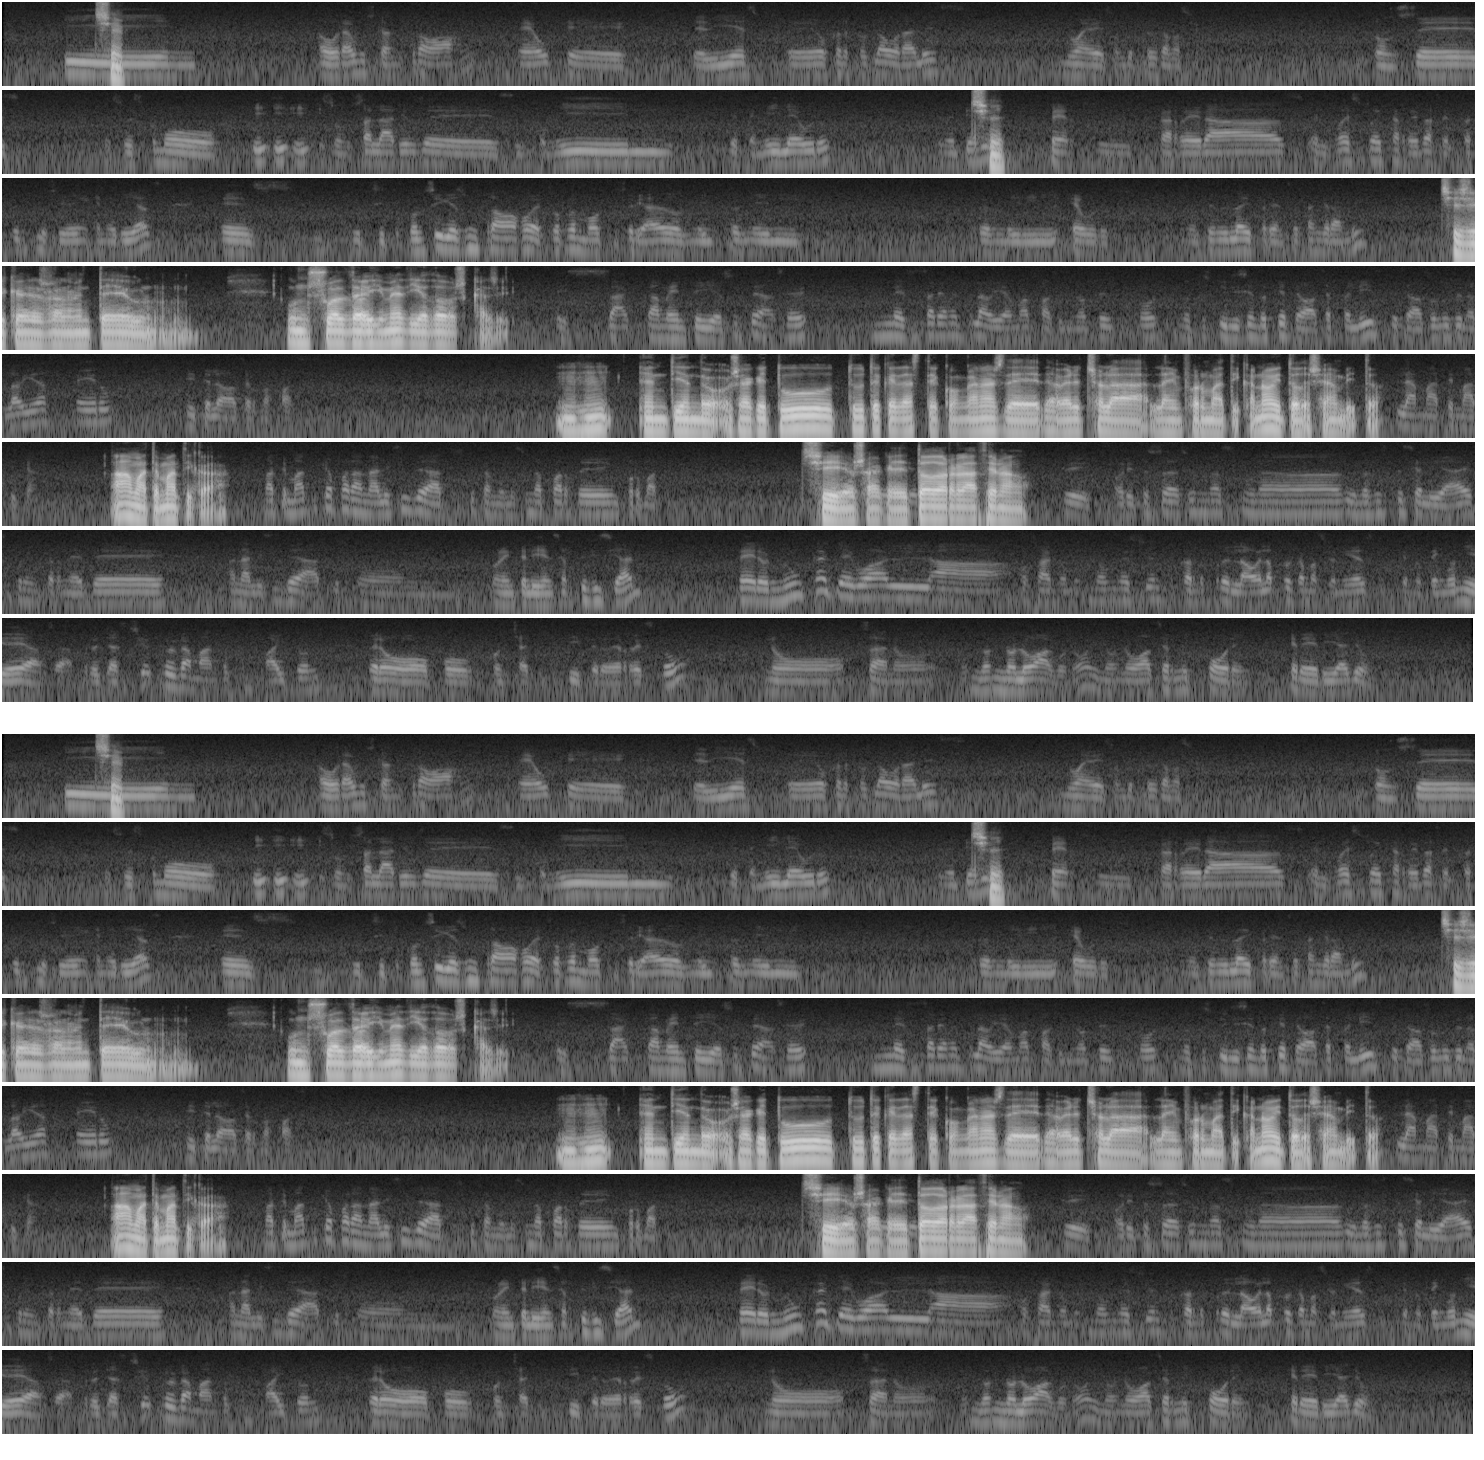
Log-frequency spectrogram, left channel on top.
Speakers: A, in the centre; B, on the left (about 60°).
A: Y,
B: sí,
A: Ahora buscando trabajo, veo que de diez eh, ofertas laborales, 9 son de programación. Entonces, eso es como, y, y- y- y son salarios de cinco mil, siete mil euros, ¿sí ¿me entiendes?
B: sí,
A: Versus carreras, el resto de carreras, el resto inclusive de ingenierías, es, tú- si tú consigues un trabajo de esos remotos, sería de dos mil, tres mil, tres mil euros. ¿Sí ¿Me entiendes la diferencia tan grande?
B: sí, sí, que es realmente un, un sueldo y medio, dos casi.
A: Exactamente, y eso te hace necesariamente la vida más fácil. No te, no no te estoy diciendo que te va a hacer feliz, que te va a solucionar la vida, pero sí te la va a hacer más fácil.
B: Ujú, Entiendo, o sea que tú, tú te quedaste con ganas de, de haber hecho la, la informática, ¿no? Y todo ese ámbito.
A: La matemática, matemática,
B: Ah, matemática.
A: matemática para análisis de datos, que también es una parte de informática.
B: Sí,
A: Ahora
B: o
A: estoy
B: sea que
A: haciendo,
B: todo relacionado.
A: sí, ahorita estoy haciendo unas, una- unas especialidades por internet de análisis de datos con, con inteligencia artificial pero nunca llego al, a, o sea, no, no, me estoy enfocando por el lado de la programación y eso porque no tengo ni idea, o sea, pero ya estoy programando con Python, pero po, con ChatGPT, pero de resto no, o sea, no, no, no, lo hago, ¿no? Y no, no va a ser mi core, creería yo,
